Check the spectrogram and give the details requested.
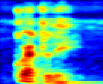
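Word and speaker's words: Quetelet: अगर आप लास्ट में उनका नाम देखेंगे तो लगेगा कि क्वेटलेट है, लेकिन जिस तरह से हम लोग वेंसडे में डी का उच्चारण नहीं करते, बहुत लोग वेडनेसडे बोल देते हैं जो असल में गलत होता है, इट्स वेंसडे। उसी तरह से इनका नाम है लम्बार्ट अडोल्फ जैक्स क्वेटले।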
